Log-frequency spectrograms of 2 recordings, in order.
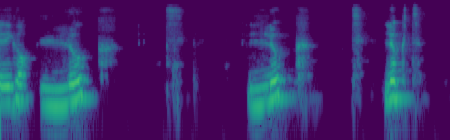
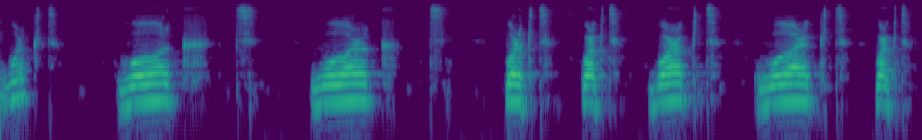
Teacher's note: yo sé que como work termina en K, suena como una T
